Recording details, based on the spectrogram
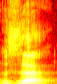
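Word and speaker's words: ذ: ayat yang kedua Nah di sini ada huruf dza perhatikan dza tidak sama seperti huruf z ya tapi cara bacanya dza di sini ini perhatikan ujung lisan ketemu dengan ujung gigi seri atas dza dzi dz bad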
